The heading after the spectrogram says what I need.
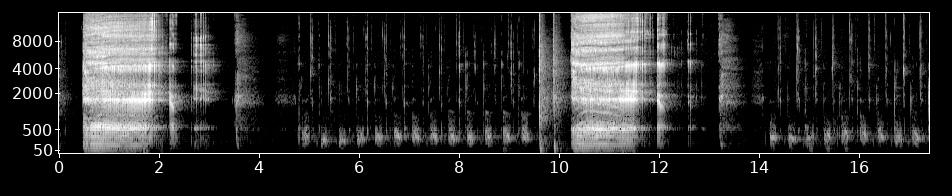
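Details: Two long, loud, voiced belches, each followed by quieter throaty sounds and a rapid run of short grunting noises; deliberate burping.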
